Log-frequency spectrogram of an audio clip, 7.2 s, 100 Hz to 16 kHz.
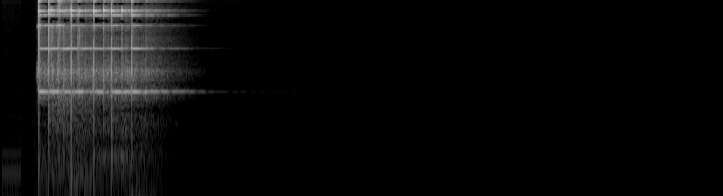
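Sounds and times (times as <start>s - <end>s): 
bell ringing: 0.4s - 1.9s.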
